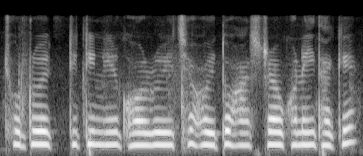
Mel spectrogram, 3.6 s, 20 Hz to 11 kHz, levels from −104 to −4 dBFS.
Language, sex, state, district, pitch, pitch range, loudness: Bengali, female, West Bengal, Alipurduar, 265 Hz, 255-275 Hz, -14 LUFS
